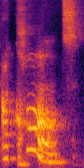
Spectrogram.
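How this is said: It is said with a British vowel. "and the British say"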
